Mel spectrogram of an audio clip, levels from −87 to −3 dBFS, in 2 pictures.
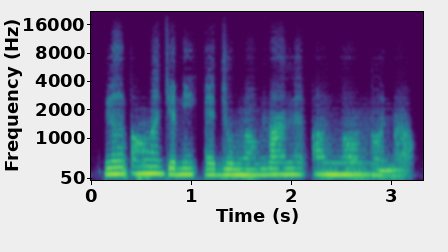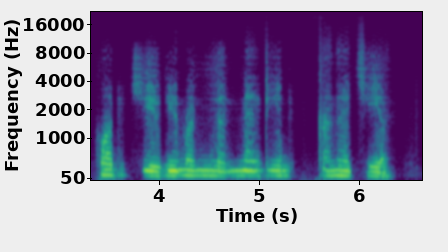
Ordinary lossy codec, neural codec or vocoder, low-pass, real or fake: none; codec, 44.1 kHz, 0.9 kbps, DAC; 19.8 kHz; fake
